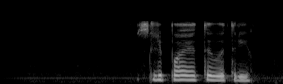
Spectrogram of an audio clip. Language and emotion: Russian, neutral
